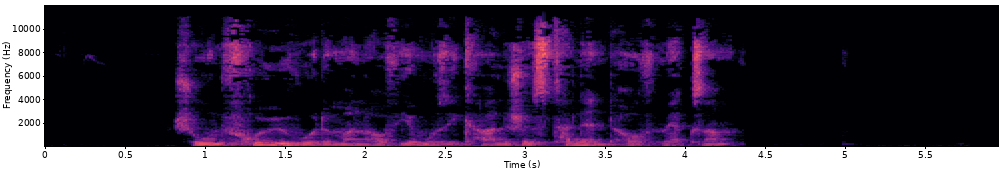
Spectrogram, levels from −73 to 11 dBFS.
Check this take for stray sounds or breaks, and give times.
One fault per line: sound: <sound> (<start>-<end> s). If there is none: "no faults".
no faults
